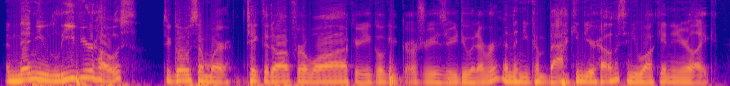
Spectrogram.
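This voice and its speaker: Male podcast co-host, very dark soft-edged tone, mid pitch, casual banter. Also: fast, hardly any pauses, no echo.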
